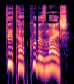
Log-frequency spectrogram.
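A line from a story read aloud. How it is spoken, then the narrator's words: Laughing. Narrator (Russian): рассмеялась Галина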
